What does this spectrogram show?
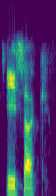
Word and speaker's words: Isak: and Isaac on for or Isaac if you know whichever way you want to pronounce it yeah isak he said he said yeah he's been traumatized by you guys saying it wrong to him so it's it's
